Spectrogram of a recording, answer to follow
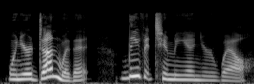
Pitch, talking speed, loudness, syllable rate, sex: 230 Hz, 285 wpm, -17 LUFS, 6.6 syllables/s, female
